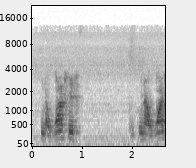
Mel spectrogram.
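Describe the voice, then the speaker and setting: A man's fairly high voice in a monotone, flat delivery. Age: young. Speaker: podcast guest, music fan. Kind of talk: casual chat.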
